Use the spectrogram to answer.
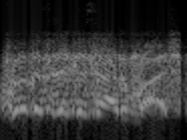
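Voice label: damaged aa, mood high, Turkish; speech; War Thunder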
